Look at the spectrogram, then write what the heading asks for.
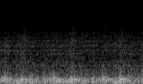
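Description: The Uttar Sampark Kranti express rolls slowly near Rajpura Junction, a low steady rumble of wheels and carriages with faint rhythmic clatter, heard from inside the train with no voices.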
